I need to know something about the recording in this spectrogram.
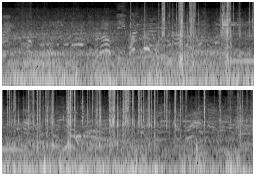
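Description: Wind rumbling on the microphone over distant shouts and calls of players and spectators on an open field. A run of sharp clicks and taps comes through in the middle.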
